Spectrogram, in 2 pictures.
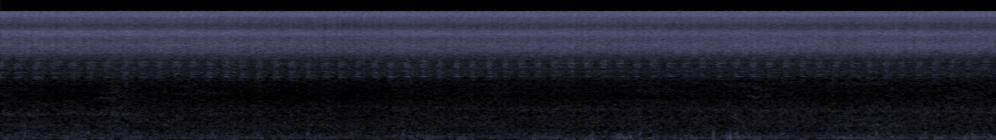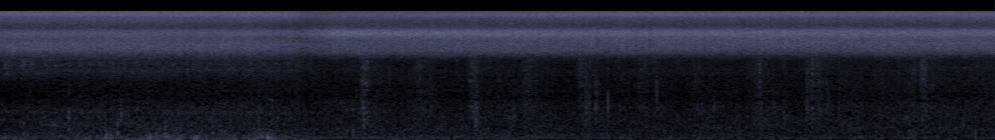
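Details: Cicadas on a summer day under strong sun at Oike Park in Tokai City, Japan: a dense, shrill, continuous buzzing drone that stays steady throughout, with a brief dip in intensity midway and faint clicking after it.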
